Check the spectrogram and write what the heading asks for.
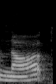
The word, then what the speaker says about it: knocked: the wolf and remember knocked has a silent k at the beginning k n o c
